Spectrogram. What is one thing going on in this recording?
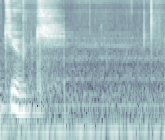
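A young woman speaks briefly and softly close by.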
